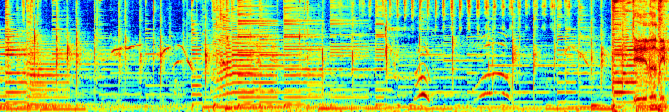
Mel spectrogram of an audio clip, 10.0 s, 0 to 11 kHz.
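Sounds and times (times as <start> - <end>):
acoustic guitar strummed and picked: 0.0 - 10.0.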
